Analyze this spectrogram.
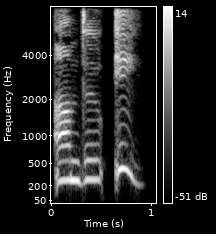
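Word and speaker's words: Andouille: I am Princess Andui. That's pronounced Andu e just like the spicy smoked sausage from Cajun and Creole cuisine.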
